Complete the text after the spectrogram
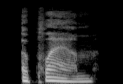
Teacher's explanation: Stress plum and keep a light.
